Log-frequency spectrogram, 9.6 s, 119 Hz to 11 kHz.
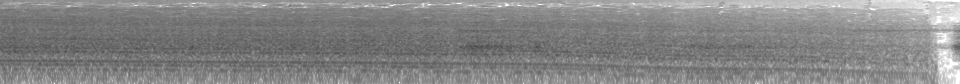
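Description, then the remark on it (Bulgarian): The engines of an old 1950s-model submarine drone steadily, churning the water in a deep rumble with a humming tone that slowly shifts in pitch, loud throughout before cutting off at the end. “Се здраво за скалата, че вълнението от двигателите може да ни отнесе.”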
